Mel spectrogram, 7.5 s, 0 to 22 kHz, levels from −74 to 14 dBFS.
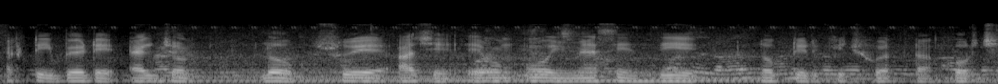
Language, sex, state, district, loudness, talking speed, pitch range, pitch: Bengali, male, West Bengal, Dakshin Dinajpur, -22 LUFS, 95 wpm, 105-115 Hz, 110 Hz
